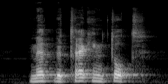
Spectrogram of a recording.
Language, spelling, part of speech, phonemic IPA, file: Dutch, m.b.t., preposition, /ˌmɛtbəˈtrɛkɪŋˌtɔt/, Nl-m.b.t..ogg
- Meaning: abbreviation of met betrekking tot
